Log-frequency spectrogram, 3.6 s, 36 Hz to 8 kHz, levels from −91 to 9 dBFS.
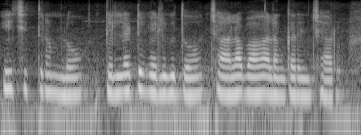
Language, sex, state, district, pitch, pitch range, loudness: Telugu, female, Telangana, Hyderabad, 190 Hz, 180-200 Hz, -15 LUFS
